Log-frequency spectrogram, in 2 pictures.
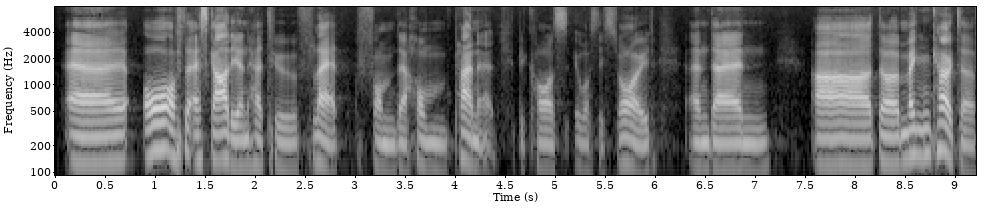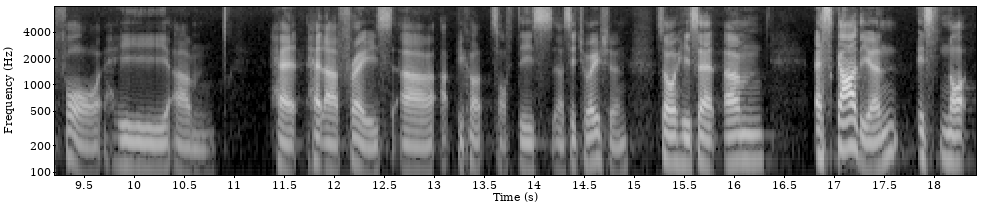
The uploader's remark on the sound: This episode is a recording from Weekend Kapitalizmu - celebration of freedom, independence and good business; three days of lectures, debates and film screenings.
